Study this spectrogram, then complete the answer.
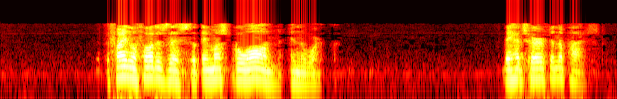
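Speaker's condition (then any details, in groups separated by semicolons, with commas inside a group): No condition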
